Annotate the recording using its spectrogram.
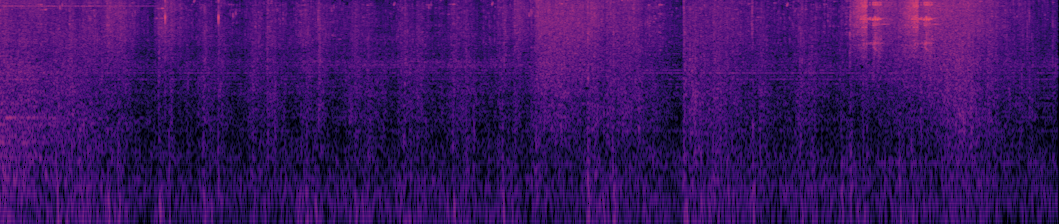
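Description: Hooves clop over rough, stony ground.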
